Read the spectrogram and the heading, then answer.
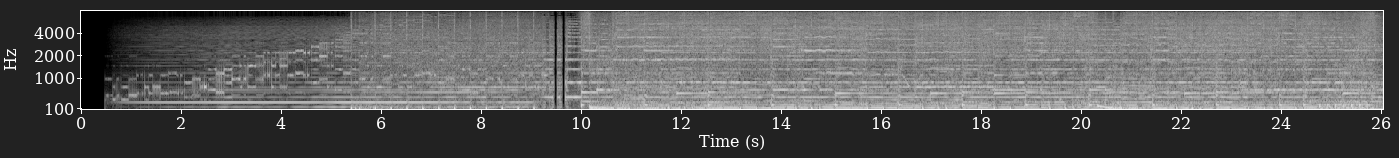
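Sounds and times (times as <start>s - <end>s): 
instrumental music: 0.5s - 26.0s.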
